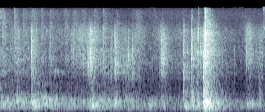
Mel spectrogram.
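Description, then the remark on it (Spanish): A door is pushed shut with a firm thud near the end, preceded by a few softer knocks and shuffling movement. “Cierra la puerta.”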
